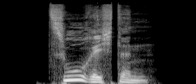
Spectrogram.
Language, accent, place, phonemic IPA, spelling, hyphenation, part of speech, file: German, Germany, Berlin, /ˈt͡suːˌʁɪçtn̩/, zurichten, zu‧rich‧ten, verb, De-zurichten.ogg
- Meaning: 1. to hurt 2. to finish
